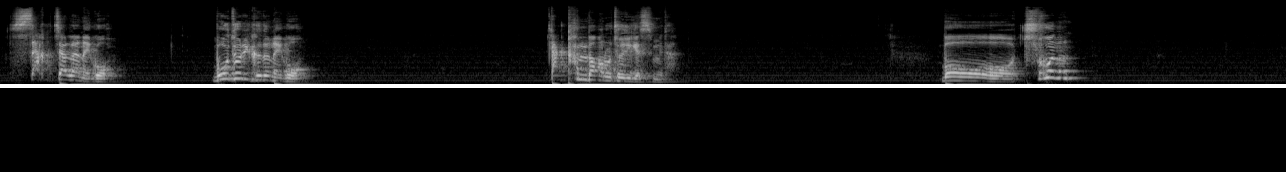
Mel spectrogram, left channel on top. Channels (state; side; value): silent; right; digital silence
